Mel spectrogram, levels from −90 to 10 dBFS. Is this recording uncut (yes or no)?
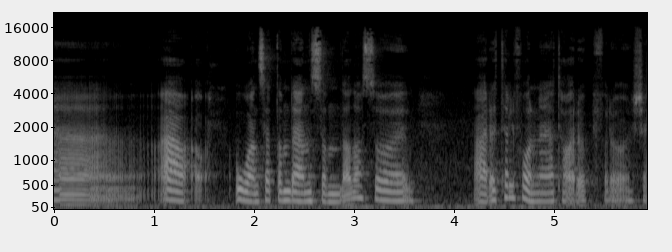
yes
